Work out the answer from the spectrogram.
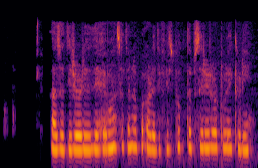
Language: Pashto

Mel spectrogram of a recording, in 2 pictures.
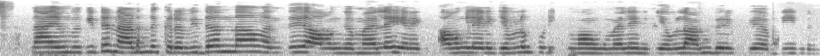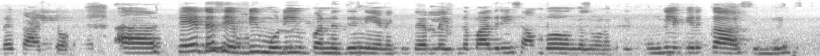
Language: Tamil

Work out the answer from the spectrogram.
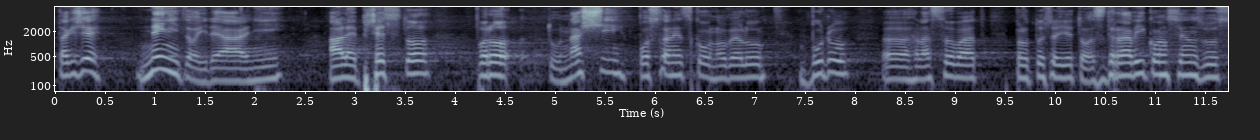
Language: Czech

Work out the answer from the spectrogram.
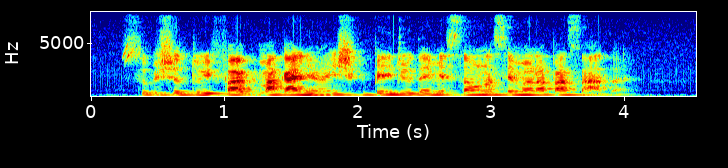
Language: Portuguese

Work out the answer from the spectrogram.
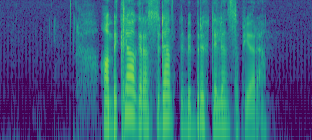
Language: Norwegian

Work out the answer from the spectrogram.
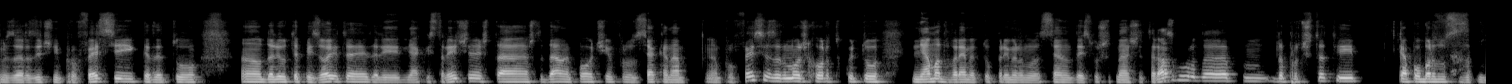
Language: Bulgarian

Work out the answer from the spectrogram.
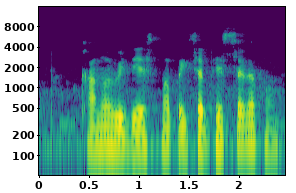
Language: Chhattisgarhi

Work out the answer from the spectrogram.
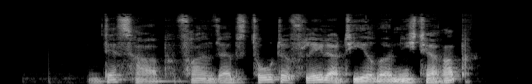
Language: German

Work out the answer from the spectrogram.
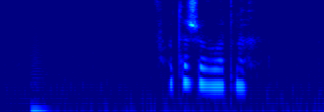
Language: Russian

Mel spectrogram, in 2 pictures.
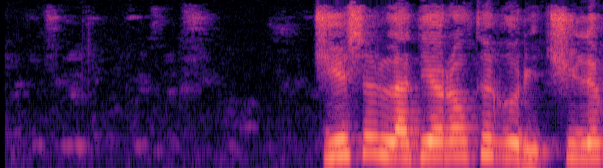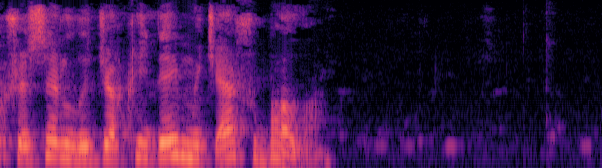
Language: Svan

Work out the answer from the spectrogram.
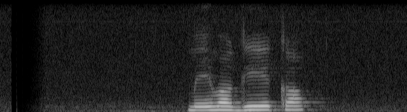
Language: Sinhala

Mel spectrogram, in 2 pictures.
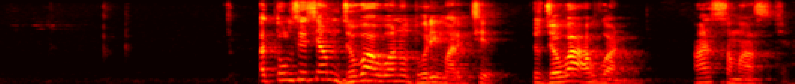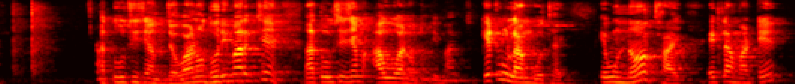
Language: Gujarati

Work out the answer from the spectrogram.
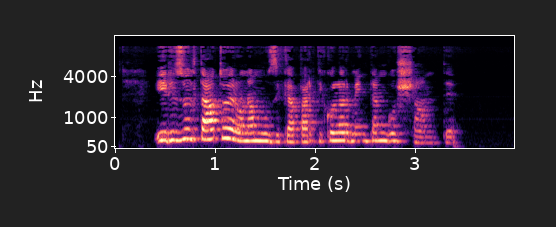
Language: Italian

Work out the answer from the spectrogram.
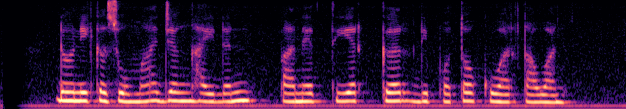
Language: Sundanese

